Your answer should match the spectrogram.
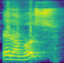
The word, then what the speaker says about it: éramos: Donc ça donne éramos. Attention, il y a un accent sur le premier E.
